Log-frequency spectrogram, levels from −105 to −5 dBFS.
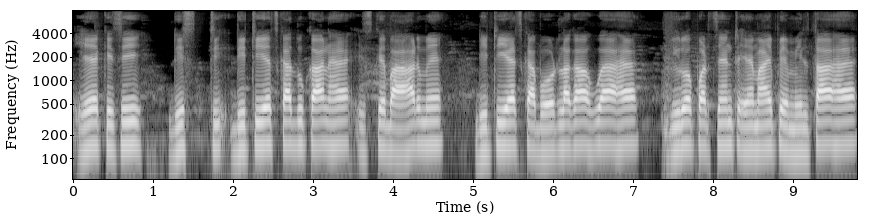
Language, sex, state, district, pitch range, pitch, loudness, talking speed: Hindi, male, Bihar, Sitamarhi, 130-150 Hz, 145 Hz, -21 LUFS, 145 wpm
